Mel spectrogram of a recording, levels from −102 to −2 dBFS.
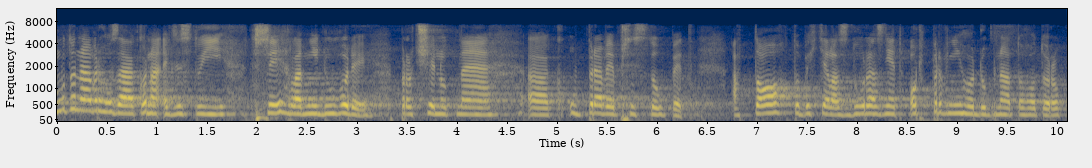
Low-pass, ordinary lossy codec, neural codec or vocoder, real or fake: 7.2 kHz; AAC, 48 kbps; none; real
